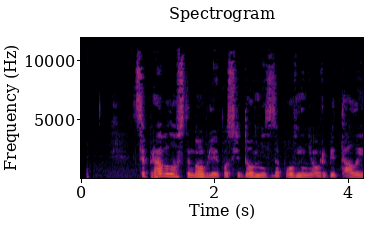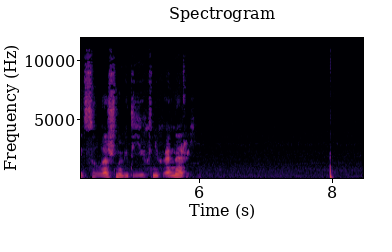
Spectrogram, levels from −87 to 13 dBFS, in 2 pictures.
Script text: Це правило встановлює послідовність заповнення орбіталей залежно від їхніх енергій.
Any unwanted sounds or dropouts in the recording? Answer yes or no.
no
